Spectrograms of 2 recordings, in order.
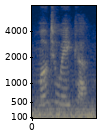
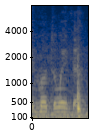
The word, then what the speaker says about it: Motueka: Motueka.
